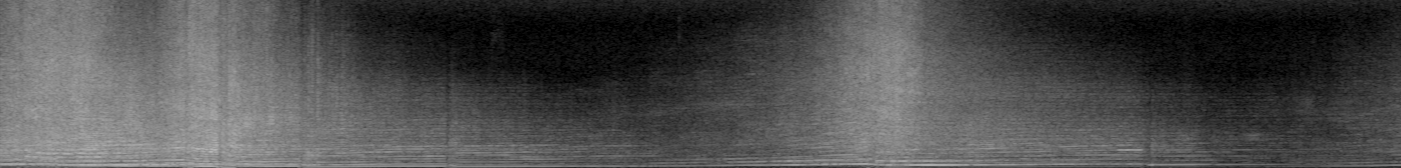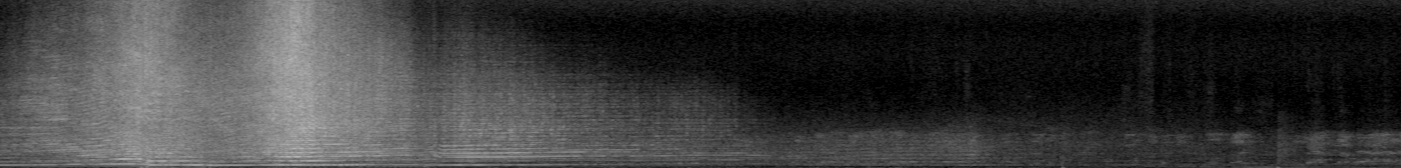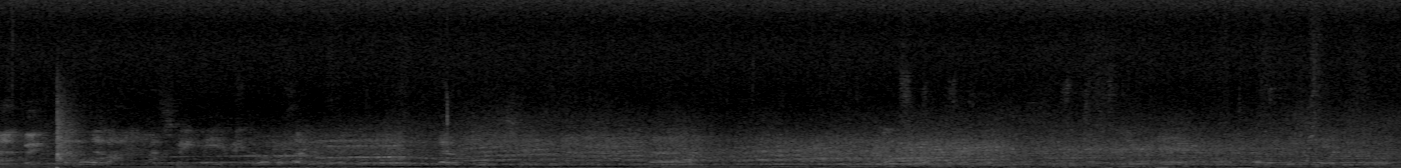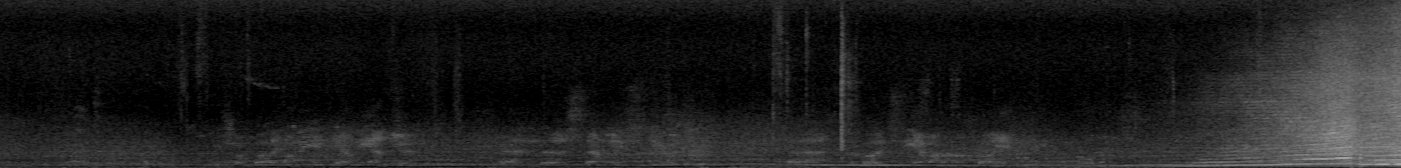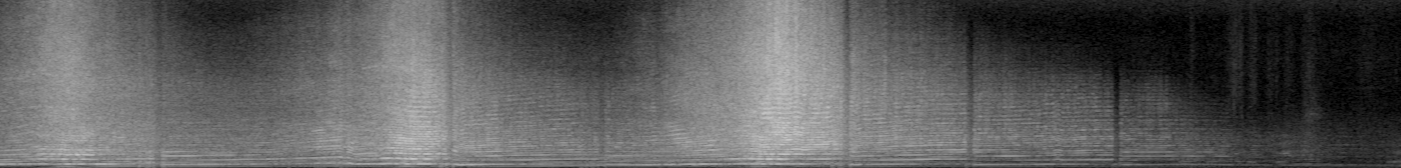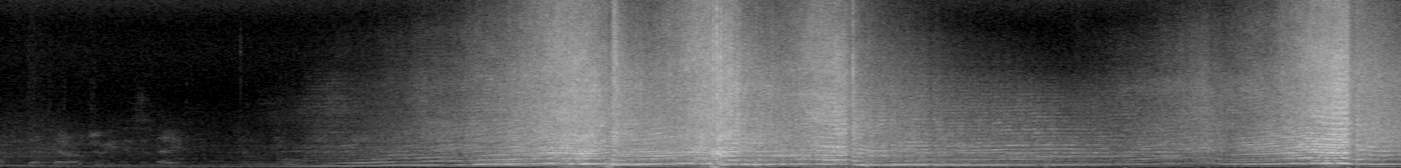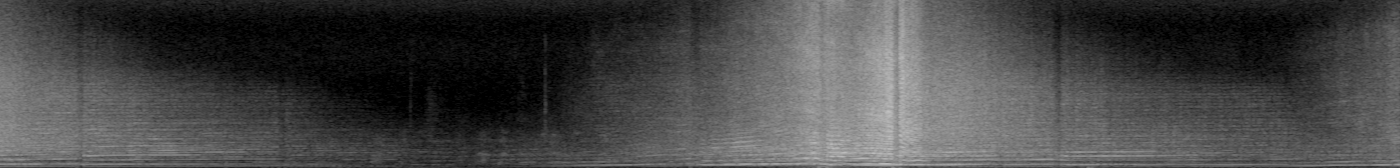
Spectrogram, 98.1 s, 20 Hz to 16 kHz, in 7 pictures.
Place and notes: Jacksons Ln, Scarborough, UK - olivers mount road racing ... 2021 ...
bob smith spring cup ... 600cc heat 1 race ... dpa 4060s to MixPre3 ...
